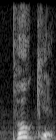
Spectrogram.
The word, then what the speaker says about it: Phuket: but I learned the hard way then it's pronounced Phuket so when you fly into Phuket don't get off like I did and say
